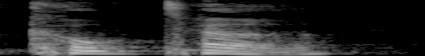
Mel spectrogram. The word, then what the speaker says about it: Kota: K-O-D-O. – Okay, this is Kota. K-O-T-A.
